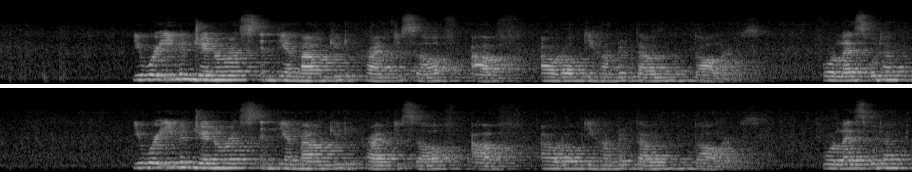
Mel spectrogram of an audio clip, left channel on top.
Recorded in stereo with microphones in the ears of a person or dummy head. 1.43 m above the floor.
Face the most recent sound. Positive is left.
turn(degrees=5)  # may be behind; listen again after turning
